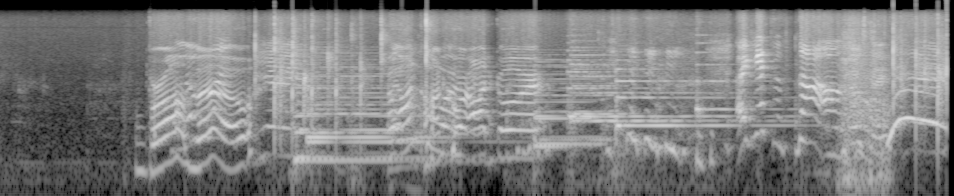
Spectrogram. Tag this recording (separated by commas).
Speech, Music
